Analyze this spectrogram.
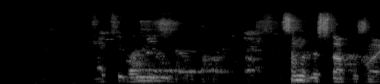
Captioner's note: people chattering indistinctly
